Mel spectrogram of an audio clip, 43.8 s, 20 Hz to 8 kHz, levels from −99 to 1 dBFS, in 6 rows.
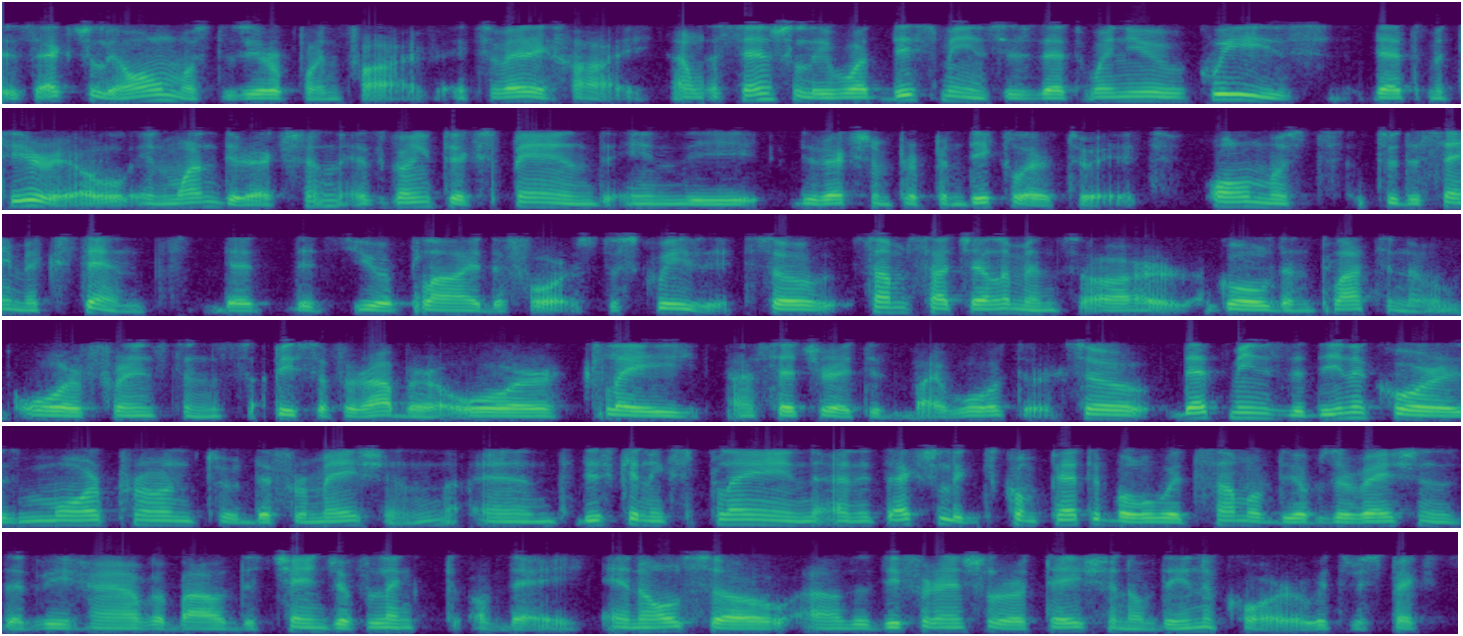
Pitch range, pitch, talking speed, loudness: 110-135 Hz, 115 Hz, 160 wpm, -32 LUFS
